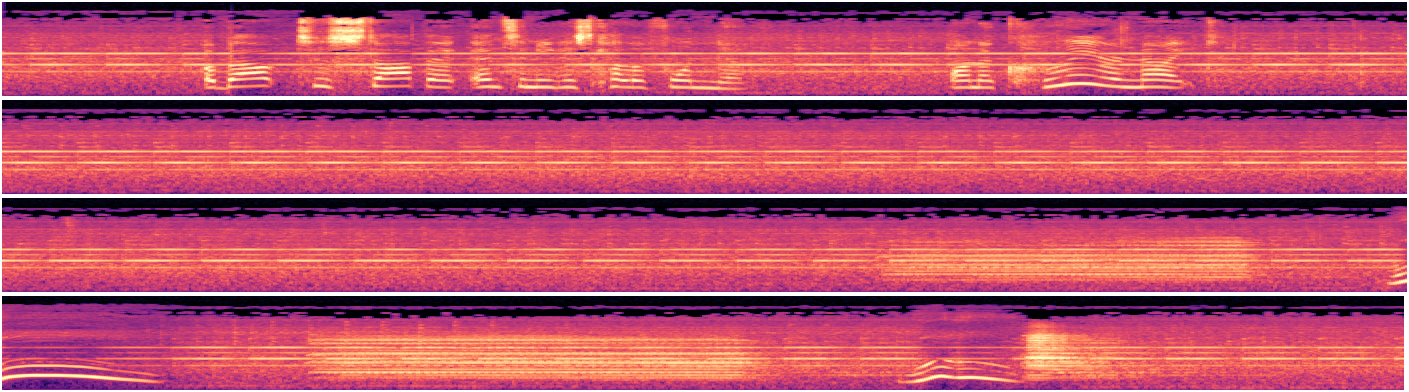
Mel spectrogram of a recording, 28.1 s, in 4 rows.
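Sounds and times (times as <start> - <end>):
high ringing tones: 0.0 - 28.0
train horn chord: 18.4 - 20.4, 22.6 - 24.9, 26.2 - 26.9.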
